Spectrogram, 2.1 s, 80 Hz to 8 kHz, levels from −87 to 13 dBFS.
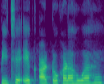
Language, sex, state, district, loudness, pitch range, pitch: Hindi, female, Uttar Pradesh, Lucknow, -17 LUFS, 225-240 Hz, 230 Hz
